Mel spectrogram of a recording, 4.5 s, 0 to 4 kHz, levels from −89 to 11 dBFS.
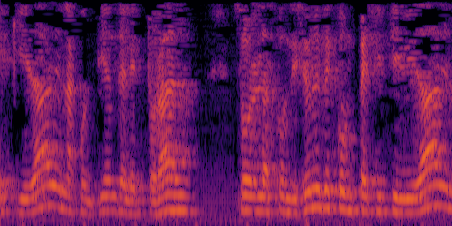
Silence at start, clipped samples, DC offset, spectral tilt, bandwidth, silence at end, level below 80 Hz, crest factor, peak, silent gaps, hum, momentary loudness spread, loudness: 0 s; under 0.1%; under 0.1%; -5 dB/octave; 4 kHz; 0 s; -58 dBFS; 18 dB; -12 dBFS; none; none; 7 LU; -29 LUFS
